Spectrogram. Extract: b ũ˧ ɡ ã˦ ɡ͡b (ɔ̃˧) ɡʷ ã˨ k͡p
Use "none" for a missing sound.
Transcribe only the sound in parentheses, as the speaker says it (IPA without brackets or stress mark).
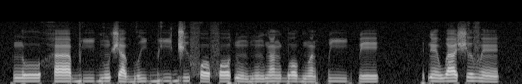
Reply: ɔ˧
